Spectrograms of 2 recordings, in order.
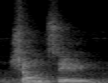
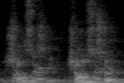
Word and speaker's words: Chaucer: Well, it comes from Chauncey. Is that how you say it? Chaucer?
